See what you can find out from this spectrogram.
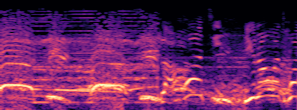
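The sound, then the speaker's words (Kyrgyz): Protesters in Romania chant "thieves" together, a dense, loud crowd of shouting voices. The chant pulses steadily and rhythmically throughout, with no pause. “Демонстранттар эмне деп жатышат? Билесизби? Алар уурулар. Уурулар деп жатышат.”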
